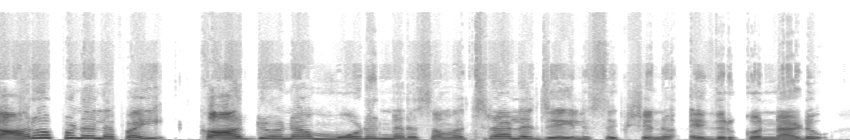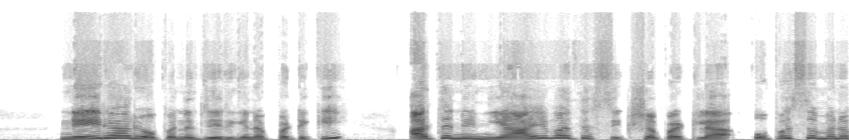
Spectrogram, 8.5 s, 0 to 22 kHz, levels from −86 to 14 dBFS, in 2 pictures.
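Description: Opus compression, throughout the speech: the sound is muffled, hoarse and grainy, with fine detail replaced by noise, fitting the likely cause of hybrid-mode encoding near 16 kbps.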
